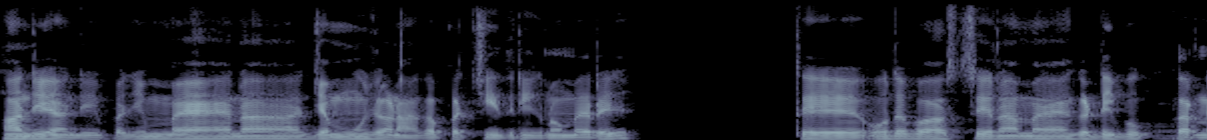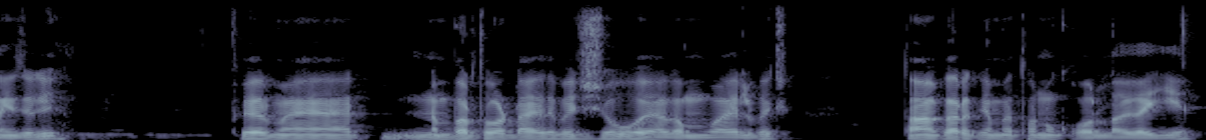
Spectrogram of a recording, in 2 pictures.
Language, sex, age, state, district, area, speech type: Punjabi, male, 30-45, Punjab, Shaheed Bhagat Singh Nagar, rural, spontaneous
